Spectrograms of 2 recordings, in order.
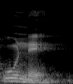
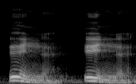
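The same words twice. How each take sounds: First: "une" read Spanish-style as "u-ne"; wrong pronunciation. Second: "une" as one syllable, "ün"; French u in "une", final e silent; correct French pronunciation. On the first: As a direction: sound the final e of "une". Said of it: "no une". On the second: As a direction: say "une" with rounded lips, ending on n. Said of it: "femenino se pronuncia". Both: Shown as a demonstration.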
